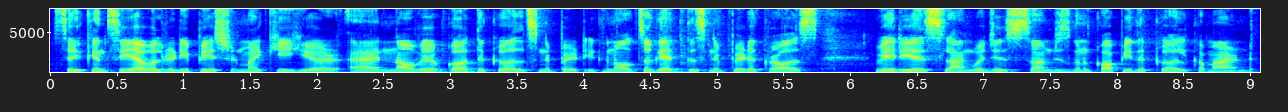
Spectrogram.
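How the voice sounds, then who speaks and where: A man talks through a software tutorial at an ordinary mid pitch. His delivery is relaxed and conversational, with lots of small fillers and restarts as he clicks through a demo. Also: a little fast. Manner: casual, filler-heavy explaining with frequent "uh" and "basically". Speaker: developer tutorial presenter. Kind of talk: screen-share coding tutorial.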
